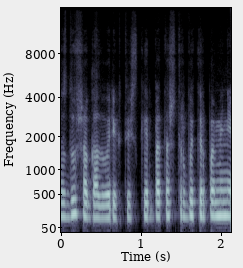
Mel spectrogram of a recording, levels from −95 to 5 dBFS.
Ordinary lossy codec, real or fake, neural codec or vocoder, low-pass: Opus, 32 kbps; fake; autoencoder, 48 kHz, 128 numbers a frame, DAC-VAE, trained on Japanese speech; 14.4 kHz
